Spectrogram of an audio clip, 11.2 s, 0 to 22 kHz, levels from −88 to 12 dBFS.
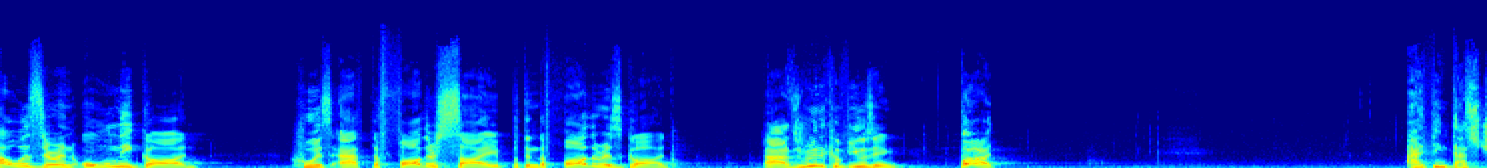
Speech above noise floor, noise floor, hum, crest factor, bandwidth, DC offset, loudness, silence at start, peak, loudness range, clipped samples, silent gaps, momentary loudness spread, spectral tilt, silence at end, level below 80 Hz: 41 dB; -61 dBFS; none; 18 dB; 14.5 kHz; under 0.1%; -21 LUFS; 0 s; -4 dBFS; 7 LU; under 0.1%; none; 8 LU; -5 dB/octave; 0 s; -66 dBFS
